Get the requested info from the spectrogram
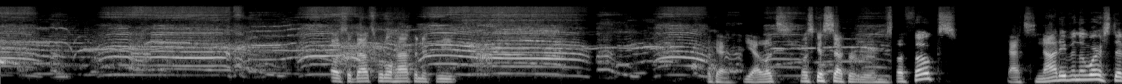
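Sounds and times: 
several young children screaming and crying: 0:00.0 - 0:09.0
speech: 0:03.3 - 0:04.7, 0:07.1 - 0:11.2.

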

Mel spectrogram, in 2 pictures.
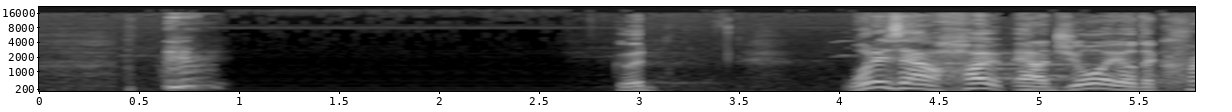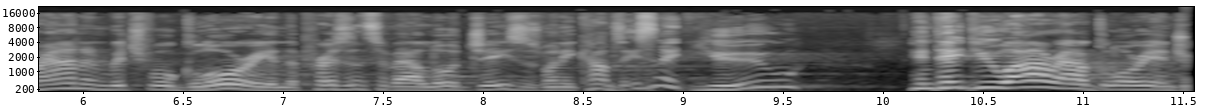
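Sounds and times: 
short throaty cough from a speaker reading scripture: 0:00.6 - 0:01.0
speech: 0:03.0 - 0:03.3, 0:04.1 - 0:11.5.

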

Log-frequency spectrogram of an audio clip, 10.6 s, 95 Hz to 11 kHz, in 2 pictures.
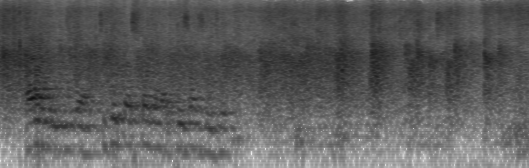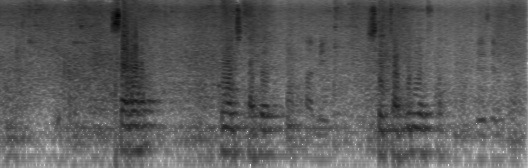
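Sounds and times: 
congregation cheering in church: 0:00.0 - 0:06.5
church congregation applauding: 0:00.0 - 0:07.5
speech: 0:00.3 - 0:02.7, 0:06.5 - 0:06.9, 0:07.5 - 0:10.5.

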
